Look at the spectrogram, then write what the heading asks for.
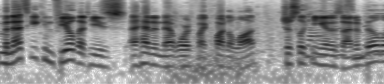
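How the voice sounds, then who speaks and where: A man at a very fast pace with ordinary pitch variation, over noticeable background noise. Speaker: esports color commentator. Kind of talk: live commentary.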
